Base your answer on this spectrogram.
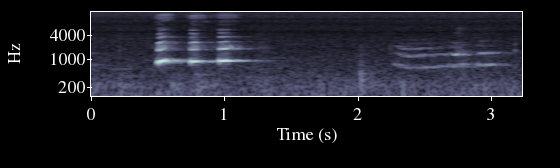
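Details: Cat making funny noises: three short, clipped chirping meows in quick succession, then a pause and a thin, wavering trill that holds steady for nearly a second, all in a quiet indoor setting.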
